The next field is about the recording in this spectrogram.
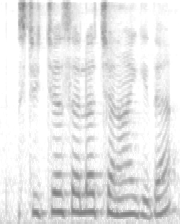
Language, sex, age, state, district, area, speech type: Kannada, female, 18-30, Karnataka, Tumkur, urban, spontaneous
